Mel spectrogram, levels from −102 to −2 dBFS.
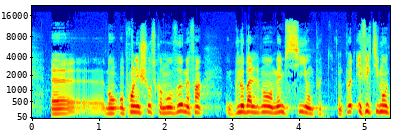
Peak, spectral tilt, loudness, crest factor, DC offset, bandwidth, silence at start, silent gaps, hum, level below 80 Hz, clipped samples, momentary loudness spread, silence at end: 0 dBFS; -5.5 dB/octave; -16 LUFS; 16 dB; under 0.1%; 14 kHz; 0.3 s; none; none; -64 dBFS; under 0.1%; 16 LU; 0 s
